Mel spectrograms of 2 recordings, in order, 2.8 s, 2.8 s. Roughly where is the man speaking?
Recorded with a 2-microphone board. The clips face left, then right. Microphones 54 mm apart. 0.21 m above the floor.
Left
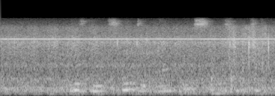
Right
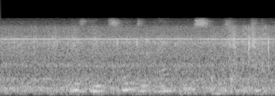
Centre.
